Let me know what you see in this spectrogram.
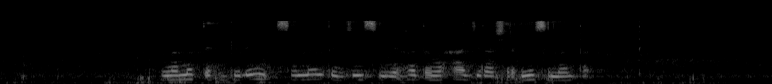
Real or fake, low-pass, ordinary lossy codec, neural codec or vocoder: real; none; none; none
